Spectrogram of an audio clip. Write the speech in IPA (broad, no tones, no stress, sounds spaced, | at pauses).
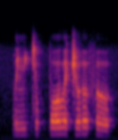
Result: ɾ ɐ ɲ ə c ɤ pː ɔ l ɐ t͡ʃ ɤ ɾ ɤ θ ɤ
